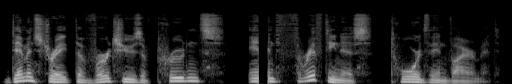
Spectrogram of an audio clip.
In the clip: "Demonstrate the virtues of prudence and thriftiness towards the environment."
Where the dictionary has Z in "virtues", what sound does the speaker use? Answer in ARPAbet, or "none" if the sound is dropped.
Z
